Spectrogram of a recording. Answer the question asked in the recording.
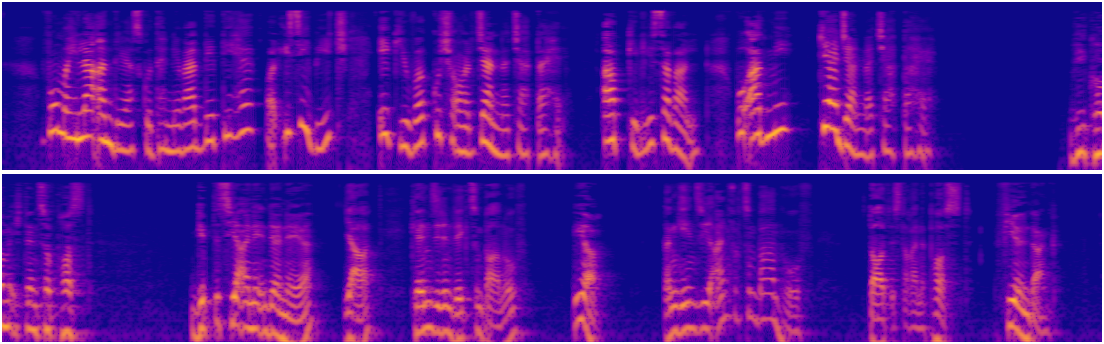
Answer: वह युवक जानना चाहता है कि क्या hotel Europe के नजदीक कोई post office है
